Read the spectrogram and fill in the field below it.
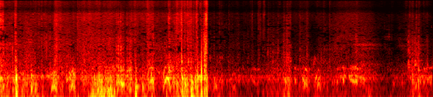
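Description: Domestic pigeons coo in low, soft repeated calls amid a dense, busy loft din that drops sharply after about four seconds, leaving quieter intermittent cooing and rustling.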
